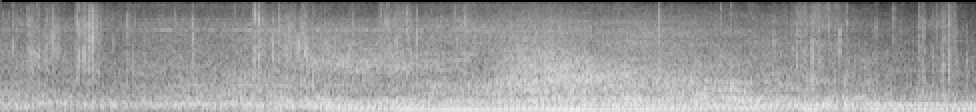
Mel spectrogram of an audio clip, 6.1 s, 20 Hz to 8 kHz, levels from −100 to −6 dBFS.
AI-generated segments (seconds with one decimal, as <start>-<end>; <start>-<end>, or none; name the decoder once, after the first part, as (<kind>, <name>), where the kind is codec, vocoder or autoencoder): 3.7-6.1 (codec, SNAC)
